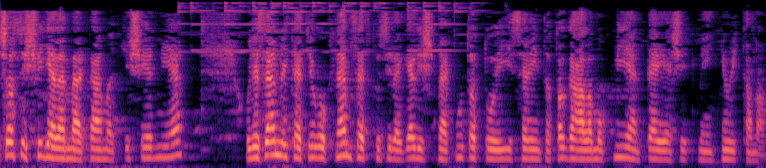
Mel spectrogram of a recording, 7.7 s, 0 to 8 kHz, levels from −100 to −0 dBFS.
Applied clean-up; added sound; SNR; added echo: classical method WPE with log-MMSE.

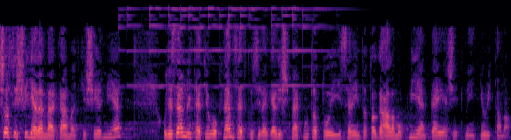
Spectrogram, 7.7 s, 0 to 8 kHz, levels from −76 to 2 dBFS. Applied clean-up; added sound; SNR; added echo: none; Bell; 19 dB; reverberation time 1.2 s.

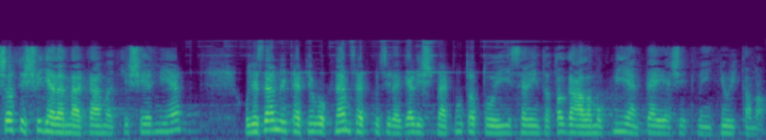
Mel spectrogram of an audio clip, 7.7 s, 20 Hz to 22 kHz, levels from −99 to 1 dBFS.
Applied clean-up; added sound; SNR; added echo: neural separator model SepFormer DNS4.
